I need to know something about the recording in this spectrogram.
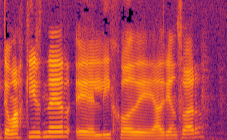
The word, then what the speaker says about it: Kirchner: Es Kirchner, se escribe distinto. Sí. O sea que Adrián Suárez, Adrián Kirchner. Una Z. ¿Viste? Sí, con una Z.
